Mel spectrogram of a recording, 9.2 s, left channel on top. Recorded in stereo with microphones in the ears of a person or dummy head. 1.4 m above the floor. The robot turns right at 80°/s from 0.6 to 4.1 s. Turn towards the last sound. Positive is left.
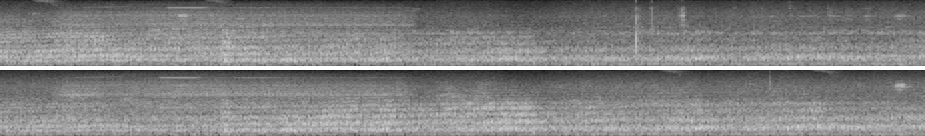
turn(degrees=-55)  # may be behind; listen again after turning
